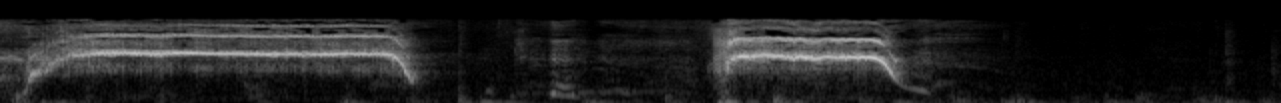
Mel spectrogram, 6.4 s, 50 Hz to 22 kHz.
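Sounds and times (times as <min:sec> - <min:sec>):
children screaming: 0:00.0 - 0:02.2, 0:03.6 - 0:04.6.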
